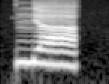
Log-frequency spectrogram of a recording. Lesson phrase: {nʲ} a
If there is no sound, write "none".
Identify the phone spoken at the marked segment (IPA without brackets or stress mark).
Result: nʲ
